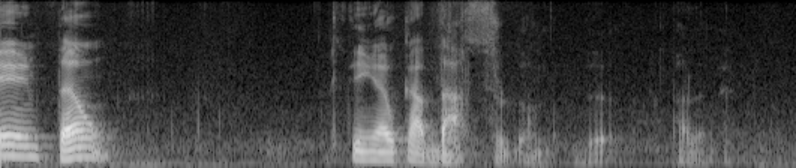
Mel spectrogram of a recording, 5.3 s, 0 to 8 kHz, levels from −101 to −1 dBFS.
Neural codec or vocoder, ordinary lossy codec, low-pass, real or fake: none; none; none; real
